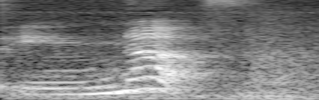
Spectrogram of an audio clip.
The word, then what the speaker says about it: enough: that's right this is enough so o u g h can also be pronounced like f can you find the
